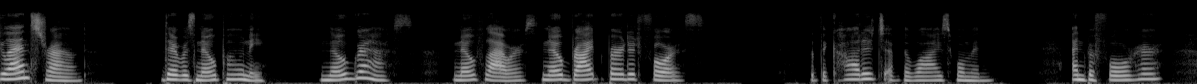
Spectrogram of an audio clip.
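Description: No technical faults can be heard anywhere in the recording. Nothing in the speech points to a problem in the signal chain at any moment.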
